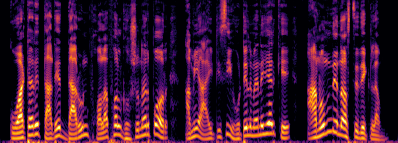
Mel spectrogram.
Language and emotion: Bengali, happy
